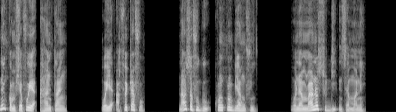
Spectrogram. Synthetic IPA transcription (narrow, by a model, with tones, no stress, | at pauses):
nɪ̃˦ŋ̩˦kʰɔ̃˨mɕɛ˨fʊ˦jɛ˨ʔa˨ɦã˦n̩˦tʰã˦n | wɔ˨jɛ˨ʔa˨fɛ˦t͡ɕᶣa˦fʊ˨ | nã˨˦sɔ˨fʊ˨ɡu˨kʰʊ̃˦ŋkʰʊ˦ʊ̃˦bi˦a˦hʊ̃˦fĩ˦ | wɔ˨nã˨m̩˨ã˦nʊ̃˦su˨di˨n̩˨sɛ̃˨mːɔ̰̃˨nɪ̃˦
